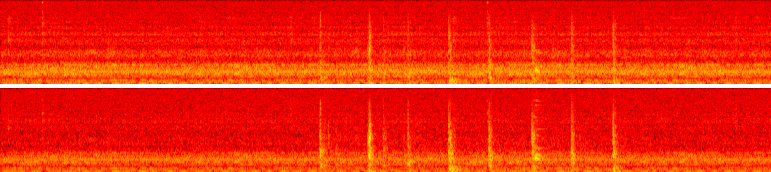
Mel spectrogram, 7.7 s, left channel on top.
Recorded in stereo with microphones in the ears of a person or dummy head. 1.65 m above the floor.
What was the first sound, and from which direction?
A fan, 45° left (ahead or behind).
